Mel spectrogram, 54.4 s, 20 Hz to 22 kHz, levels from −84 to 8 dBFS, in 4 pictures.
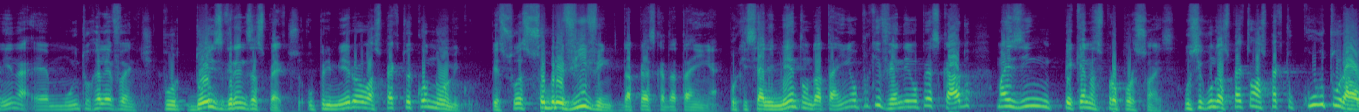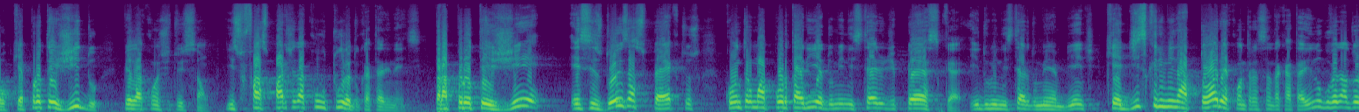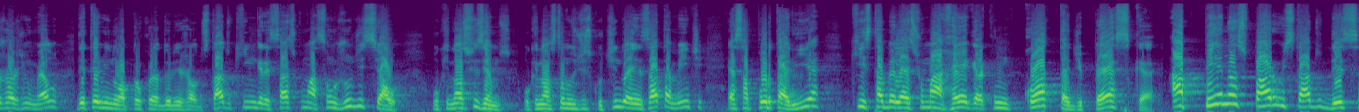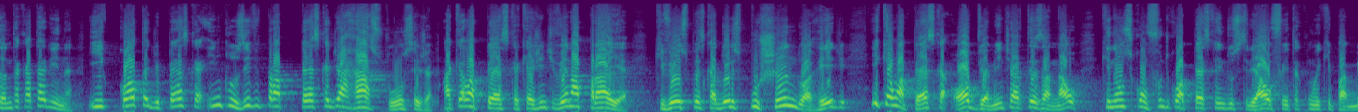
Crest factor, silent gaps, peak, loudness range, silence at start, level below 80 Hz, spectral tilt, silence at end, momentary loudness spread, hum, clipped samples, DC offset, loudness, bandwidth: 10 dB; none; -6 dBFS; 3 LU; 0 s; -48 dBFS; -6 dB/octave; 0 s; 11 LU; none; under 0.1%; 0.3%; -15 LUFS; 19.5 kHz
